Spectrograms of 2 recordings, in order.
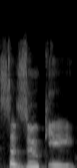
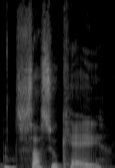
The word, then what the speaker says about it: Sasuke: So, and originally I pronounced it Suzuki because I didn't know the actual pronunciation. Sasuke. Sasuke.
